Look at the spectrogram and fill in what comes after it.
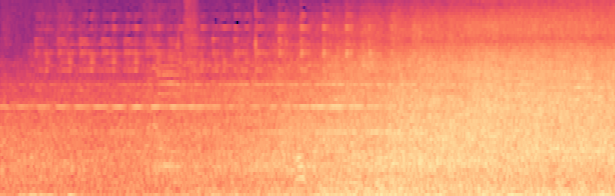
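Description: Thalys high-speed train approaching and passing, its rush of noise growing steadily louder and holding at full strength from about four seconds in. A thin steady whistle sounds over it in the first few seconds.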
